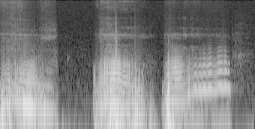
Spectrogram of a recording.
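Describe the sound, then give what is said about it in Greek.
A voice imitates a revving car engine in three buzzy bursts, the pitch climbing and falling with each rev, separated by short pauses. “περπατούσε στο διάδρομο του σπιτιού του, ξέρω εγώ, Williams και έκανε ήχους από μηχανία μάξι Δηλαδή έκανε αυτό το...”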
